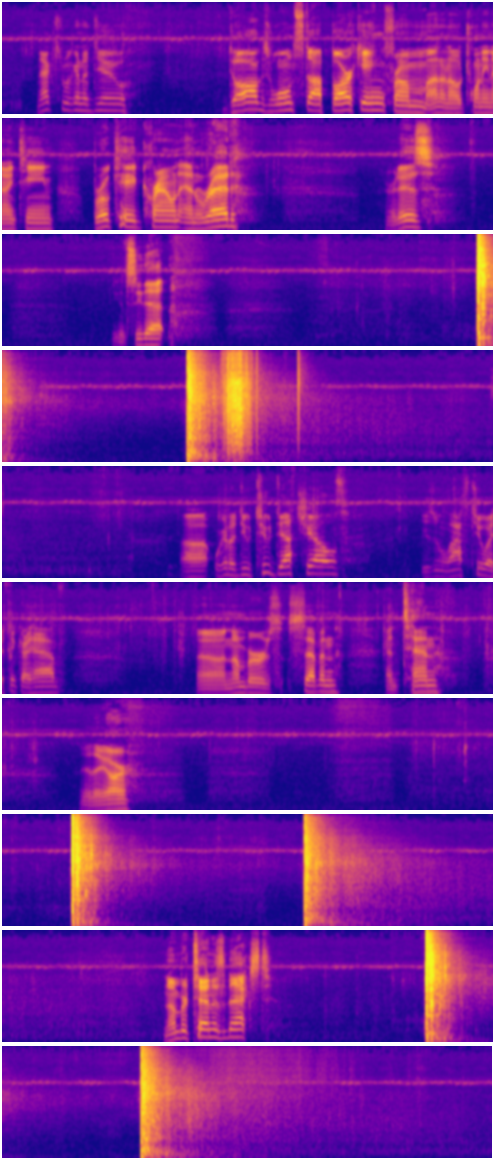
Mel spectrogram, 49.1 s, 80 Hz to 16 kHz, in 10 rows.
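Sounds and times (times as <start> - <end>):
crickets chirring: 0.0 - 49.0
firework booms: 14.6 - 15.0, 16.6 - 17.8, 35.1 - 35.7, 37.4 - 38.5, 43.5 - 44.0, 45.6 - 46.8
firework crackling pops: 14.6 - 15.2, 16.6 - 18.2, 35.1 - 35.9, 37.4 - 38.6, 43.5 - 44.3, 45.6 - 47.3.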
